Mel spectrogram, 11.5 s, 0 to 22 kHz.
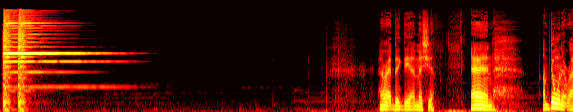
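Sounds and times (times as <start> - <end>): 
bell struck and ringing with a bright metallic tone: 0.0 - 3.1
speech: 7.6 - 8.8, 9.4 - 10.2, 10.8 - 11.4.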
